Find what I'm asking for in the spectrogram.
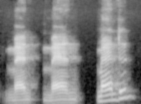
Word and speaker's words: Mandan: Also, Robert Mandan is, I'm not sure if I'm pronounced that right. Mandan? Is that good? – Yeah.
